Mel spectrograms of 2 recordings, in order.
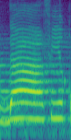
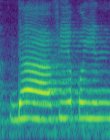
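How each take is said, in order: First: "dafiq" stopped with a bouncing final q; echoed q closing "dafiq"; qalqalah kubra. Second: Said in the usual way. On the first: Shown as a demonstration. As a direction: cut the ending of "dafiq" and rebound the q. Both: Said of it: "bila waqaf dibaca dafiq".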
